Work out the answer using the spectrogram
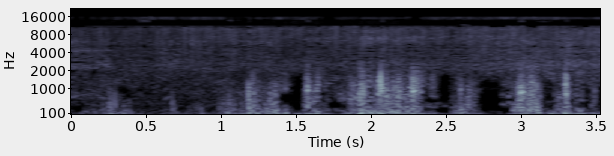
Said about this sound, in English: But it's windy and the tent flew over like 3 times.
